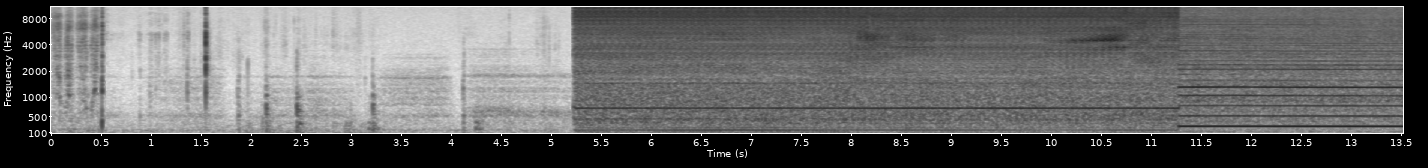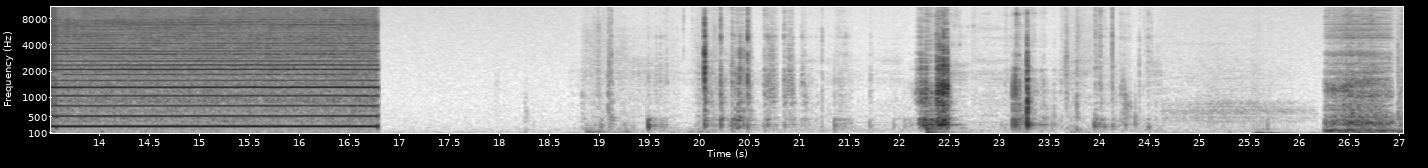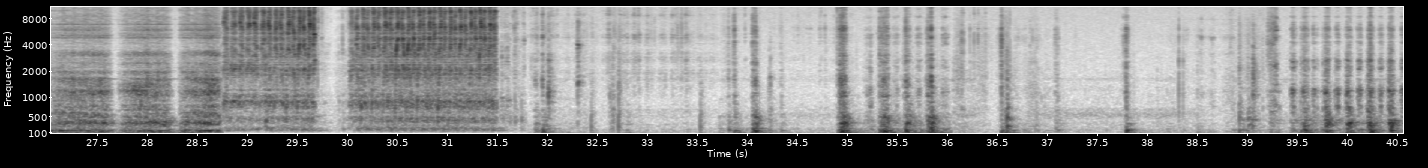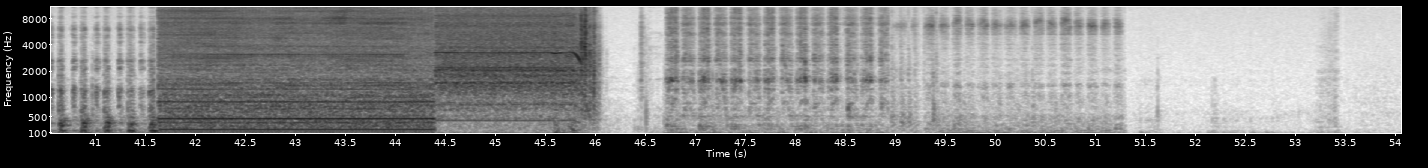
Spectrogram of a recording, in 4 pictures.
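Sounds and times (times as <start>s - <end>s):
rapid rubbing and sawing strokes: 5.2s - 13.7s, 39.2s - 45.8s, 46.7s - 51.3s
fret saw cutting wood: 5.2s - 16.8s, 41.6s - 46.1s
power tool running: 5.2s - 16.8s, 41.6s - 46.1s.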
